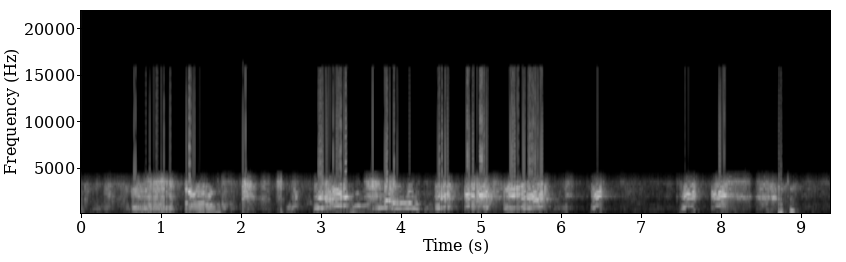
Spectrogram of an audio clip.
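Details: Puggle making funny noises directed at another dog: a run of whiny, yodel-like harmonic cries that bend up and down in pitch, grouped in bursts with short pauses, some brief sharp yips between.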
